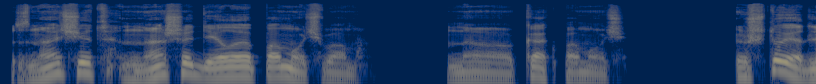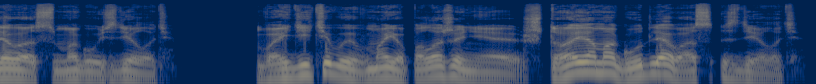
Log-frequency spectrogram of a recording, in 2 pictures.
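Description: A man reading an audiobook and voicing a fussy, self-important male school director who speaks loudly and fretfully. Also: fairly low pitch, no echo, clean studio sound. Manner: loud, declamatory, fretful.

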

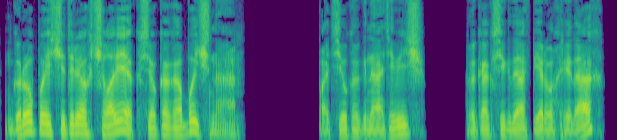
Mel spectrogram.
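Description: A man's voice: on the low side, sing-song, normal speed, fairly bright tone, dry recording, studio quality. A man doing a mocking sadistic commander. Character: cruel, power-drunk male commander.

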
